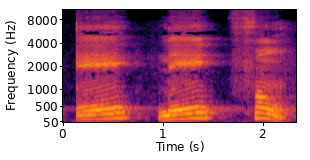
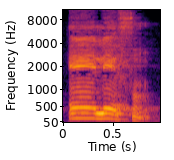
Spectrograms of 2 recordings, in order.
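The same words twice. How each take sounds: First: "éléphant" slowly split into é, lé, phant; slow sounding-out of "éléphant" for learners; syllable by syllable. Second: Said in the usual way. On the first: Shown as a demonstration. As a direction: pause between the three syllables of "éléphant". Teacher splits word into syllables.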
